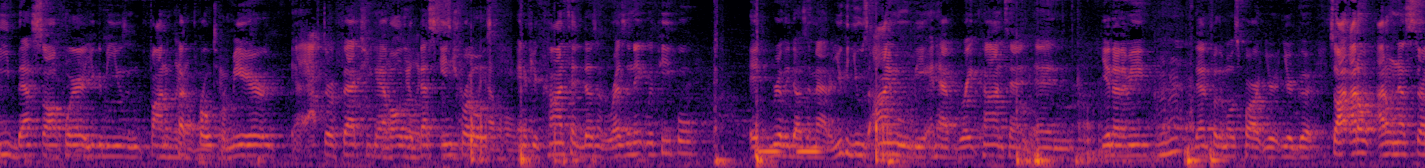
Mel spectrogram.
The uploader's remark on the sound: New Media Panel at Inbeon Con. A special guest that decided to crash halfway through the panel.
